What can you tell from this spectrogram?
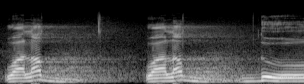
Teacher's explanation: Jadi sebelum keluar do itu kan kayak ada ditahan gitu ya. Walad do. Ini namanya istitolah.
